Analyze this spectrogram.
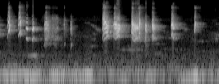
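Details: Long-tailed shrike song of varied chattering notes: short scratchy chirps and harsh rasps in irregular bursts, a louder cluster after a brief pause, over a steady low hum.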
